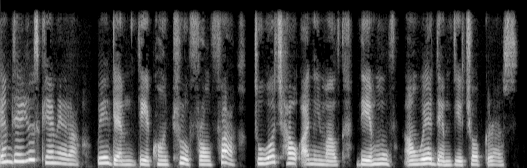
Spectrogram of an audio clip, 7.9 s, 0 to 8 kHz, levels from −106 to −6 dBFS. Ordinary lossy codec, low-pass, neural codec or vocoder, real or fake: none; 7.2 kHz; codec, 16 kHz in and 24 kHz out, 1.1 kbps, FireRedTTS-2 codec; fake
